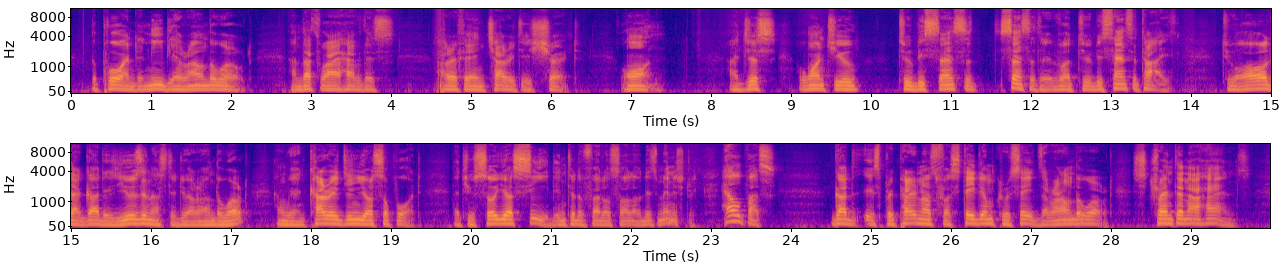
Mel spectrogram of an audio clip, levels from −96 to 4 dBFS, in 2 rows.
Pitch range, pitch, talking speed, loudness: 95-115 Hz, 105 Hz, 150 wpm, -26 LUFS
